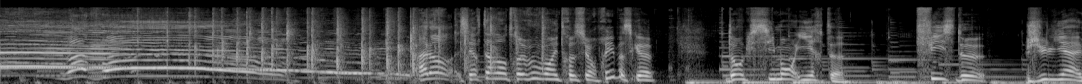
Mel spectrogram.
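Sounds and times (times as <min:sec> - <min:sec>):
crowd cheering after a birth announcement: 0:00.0 - 0:04.5
scattered sharp claps: 0:01.6 - 0:05.8
speech: 0:04.2 - 0:06.6, 0:07.2 - 0:08.6, 0:09.3 - 0:10.8.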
